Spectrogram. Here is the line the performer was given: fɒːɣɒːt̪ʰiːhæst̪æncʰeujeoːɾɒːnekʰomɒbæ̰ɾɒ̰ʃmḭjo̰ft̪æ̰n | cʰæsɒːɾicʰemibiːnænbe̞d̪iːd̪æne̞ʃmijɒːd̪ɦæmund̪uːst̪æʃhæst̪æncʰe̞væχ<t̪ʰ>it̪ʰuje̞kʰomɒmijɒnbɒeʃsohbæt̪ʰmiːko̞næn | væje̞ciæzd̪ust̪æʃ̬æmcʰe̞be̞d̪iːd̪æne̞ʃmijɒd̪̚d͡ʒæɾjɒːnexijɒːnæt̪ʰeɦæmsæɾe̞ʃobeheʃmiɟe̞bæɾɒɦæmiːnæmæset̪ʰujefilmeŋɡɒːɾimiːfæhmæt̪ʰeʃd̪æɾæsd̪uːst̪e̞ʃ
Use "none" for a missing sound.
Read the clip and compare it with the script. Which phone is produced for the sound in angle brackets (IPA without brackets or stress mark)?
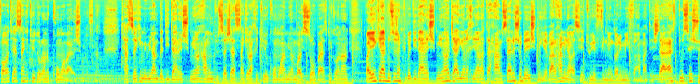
t̪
